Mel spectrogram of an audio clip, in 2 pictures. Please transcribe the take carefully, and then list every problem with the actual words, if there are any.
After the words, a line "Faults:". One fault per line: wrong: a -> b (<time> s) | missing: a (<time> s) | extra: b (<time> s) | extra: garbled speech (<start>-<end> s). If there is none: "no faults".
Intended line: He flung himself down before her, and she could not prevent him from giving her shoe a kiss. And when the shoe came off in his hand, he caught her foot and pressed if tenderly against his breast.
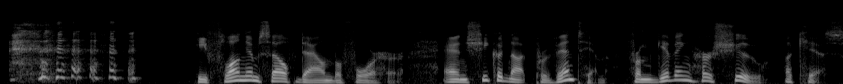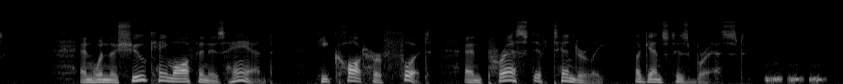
He flung himself down before her, and she could not prevent him from giving her shoe a kiss. And when the shoe came off in his hand, he caught her foot and pressed if tenderly against his breast.
Faults:
no faults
